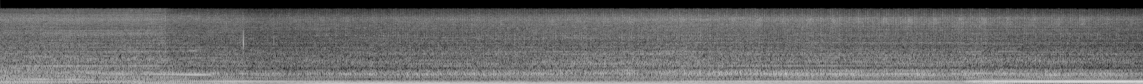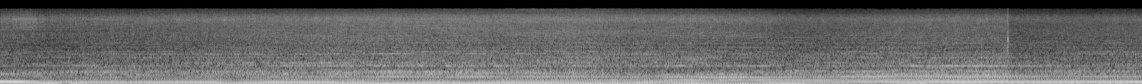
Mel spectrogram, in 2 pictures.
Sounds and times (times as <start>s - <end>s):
Car: 0.0s - 22.8s
Medium engine (mid frequency): 0.0s - 22.8s.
